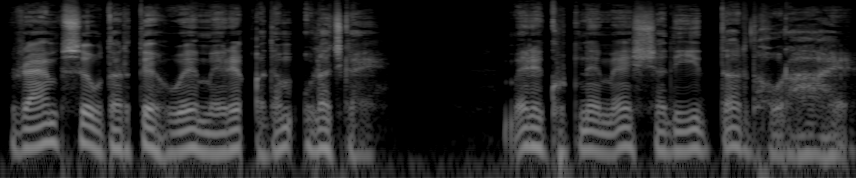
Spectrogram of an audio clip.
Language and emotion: Urdu, sad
